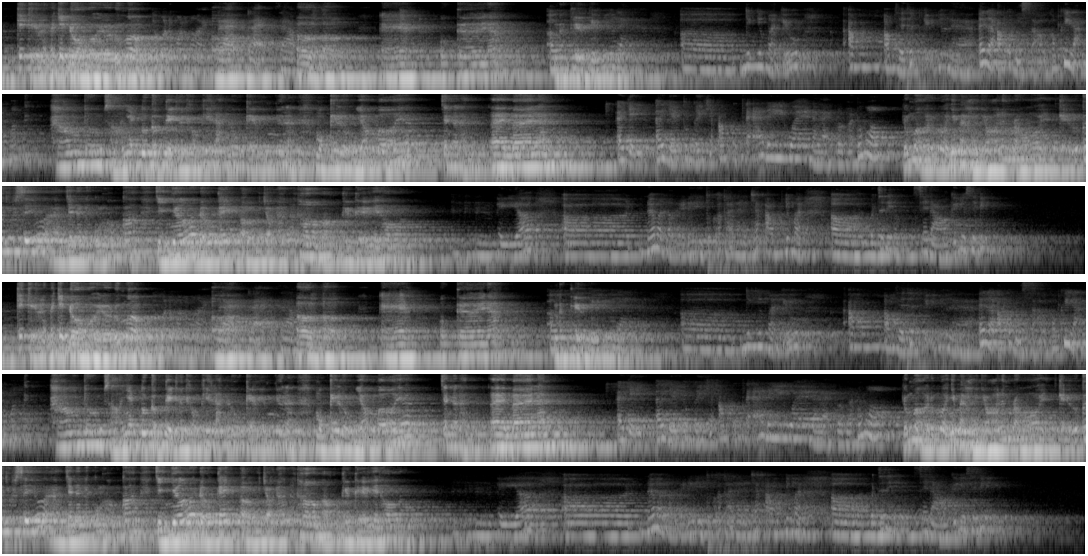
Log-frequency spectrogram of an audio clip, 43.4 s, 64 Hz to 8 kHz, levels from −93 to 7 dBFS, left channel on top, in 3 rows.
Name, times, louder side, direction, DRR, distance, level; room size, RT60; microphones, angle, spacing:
voice 1, 0.2-2.0 2.8-3.2 3.9-4.5 5.0-6.8 7.4-7.9 15.1-20.0 20.3-21.9 26.5-34.3, right 1 dB, 45° right, -1 dB, 2.3 m, -26 dB
voice 2, 0.9-4.3 7.3-8.6 9.0-10.9 11.3-14.7 15.2-15.3 20.6-21.3 22.6-26.2 29.1-30.0 34.9-42.0, equal, 60° left, -4 dB, 1.9 m, -39 dB
22.5 x 13.0 x 4.6 m, 2.6 s
head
